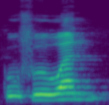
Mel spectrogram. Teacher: حروف یرملون میں کے 6 حرفوں میں سے لام آ رہا ہے لہٰذا یہاں پہ غنہ نہیں ہوگا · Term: غنے کے بغیر ادغام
